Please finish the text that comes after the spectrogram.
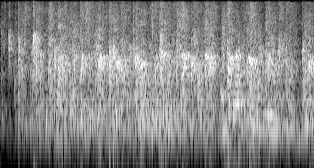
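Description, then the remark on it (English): A studio audience claps steadily, a dense wash of many hands, holding a constant level for a few seconds without letting up. “Just studio audience, just by a show of applause, how many of you are looking forward to Tuesday?”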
